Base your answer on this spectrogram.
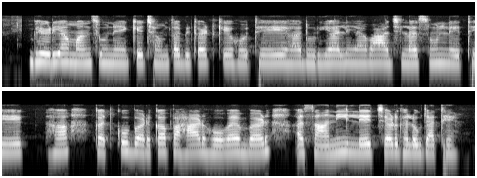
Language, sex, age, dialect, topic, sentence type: Chhattisgarhi, female, 18-24, Western/Budati/Khatahi, agriculture, statement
